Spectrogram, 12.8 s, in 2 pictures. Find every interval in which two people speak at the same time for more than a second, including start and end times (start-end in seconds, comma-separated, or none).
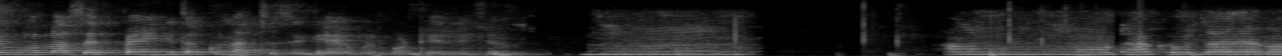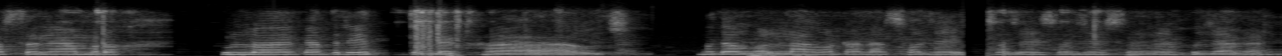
none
